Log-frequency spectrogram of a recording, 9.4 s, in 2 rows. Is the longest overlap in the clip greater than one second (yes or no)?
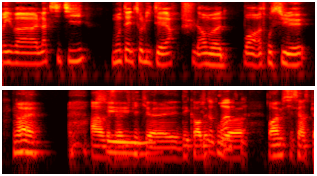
no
